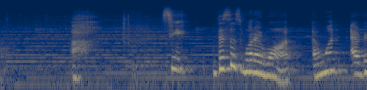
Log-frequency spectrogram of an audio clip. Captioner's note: sighs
